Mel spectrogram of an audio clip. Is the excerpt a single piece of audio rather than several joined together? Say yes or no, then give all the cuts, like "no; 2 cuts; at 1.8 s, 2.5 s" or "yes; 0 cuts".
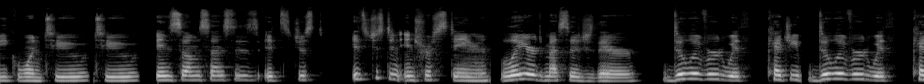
no; 2 cuts; at 0.9 s, 8.0 s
